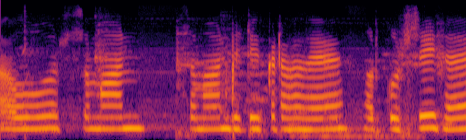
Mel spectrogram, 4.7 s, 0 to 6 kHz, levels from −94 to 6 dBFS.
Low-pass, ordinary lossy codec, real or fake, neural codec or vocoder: 5.4 kHz; none; real; none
